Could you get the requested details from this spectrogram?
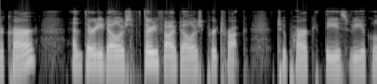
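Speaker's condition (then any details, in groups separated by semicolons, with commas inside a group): No condition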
